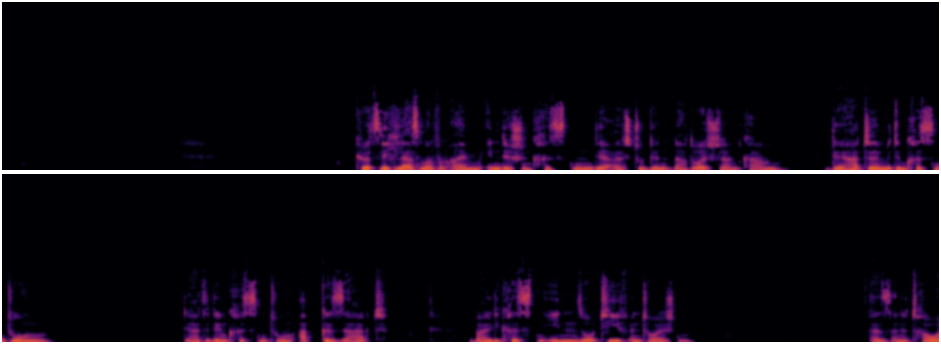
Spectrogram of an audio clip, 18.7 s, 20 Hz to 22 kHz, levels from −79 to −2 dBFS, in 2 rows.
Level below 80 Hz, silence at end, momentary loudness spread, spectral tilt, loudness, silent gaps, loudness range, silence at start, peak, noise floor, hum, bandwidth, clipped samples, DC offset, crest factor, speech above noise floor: -78 dBFS; 0 s; 10 LU; -4.5 dB/octave; -35 LUFS; none; 5 LU; 3.55 s; -16 dBFS; -86 dBFS; none; 10.5 kHz; under 0.1%; under 0.1%; 20 dB; 52 dB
